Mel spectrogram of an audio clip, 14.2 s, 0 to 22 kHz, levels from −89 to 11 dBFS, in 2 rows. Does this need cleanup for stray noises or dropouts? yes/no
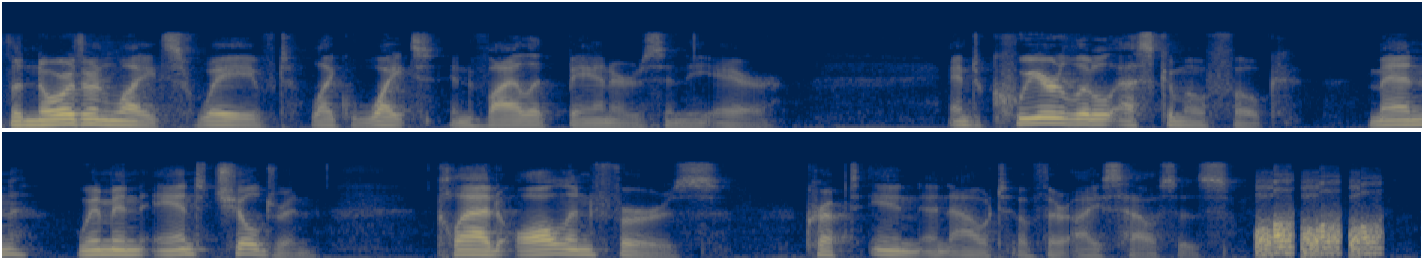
yes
